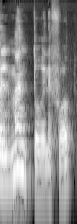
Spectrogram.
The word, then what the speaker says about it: efod: fonética hebrea original, porque así es como se pronuncia, efod.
